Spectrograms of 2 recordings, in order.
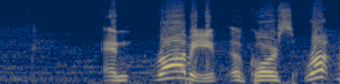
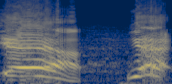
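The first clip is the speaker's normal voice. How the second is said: put-on kids cheering; 10 semitones higher, 6 dB louder than usual.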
